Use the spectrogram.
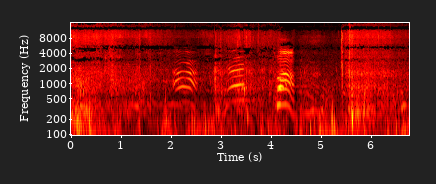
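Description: Five children shout and squeal excitedly as they jump off a boat into the water, with a splash or two, amid a steady outdoor wash of noise.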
